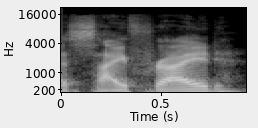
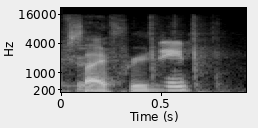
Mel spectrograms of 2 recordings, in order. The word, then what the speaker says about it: Seyfried: Next up, we have the Kevin Bacon Amanda Seyfried. How do you say her last name? – Seyfried. – Seyfried. – Yeah. – Seyfried. Classic.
